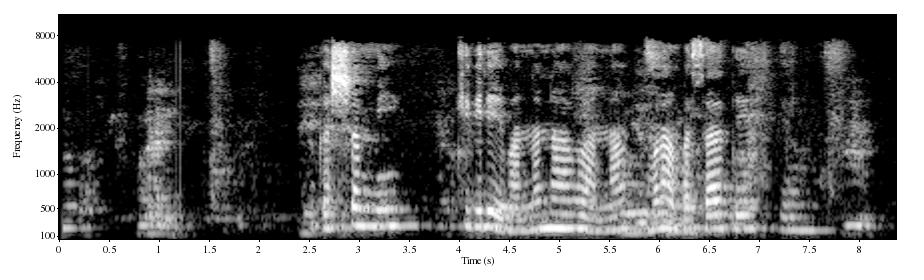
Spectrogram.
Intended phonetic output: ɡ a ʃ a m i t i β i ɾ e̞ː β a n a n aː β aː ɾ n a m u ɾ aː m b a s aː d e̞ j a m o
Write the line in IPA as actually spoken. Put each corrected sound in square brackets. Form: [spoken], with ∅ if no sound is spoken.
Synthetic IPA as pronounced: ɡ a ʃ a m i [k] i β i ɾ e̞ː β a n a n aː β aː [∅] n a m u ɾ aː m b a s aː d e̞ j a m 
